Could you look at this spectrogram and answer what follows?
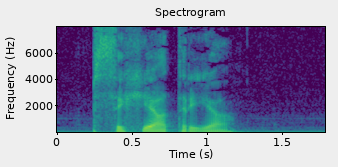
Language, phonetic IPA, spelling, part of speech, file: Polish, [psɨˈxʲjatrʲja], psychiatria, noun, Pl-psychiatria.ogg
